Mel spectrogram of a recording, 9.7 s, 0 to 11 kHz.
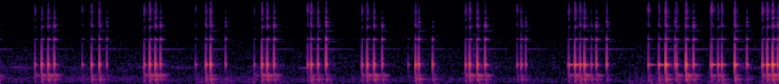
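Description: Fingernails tap on a glass fish bowl in quick bursts of clicking clinks, with a ringing tone around 780 Hz and bright edges. Each tap dies away almost at once, and the bursts repeat at an uneven pace throughout.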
